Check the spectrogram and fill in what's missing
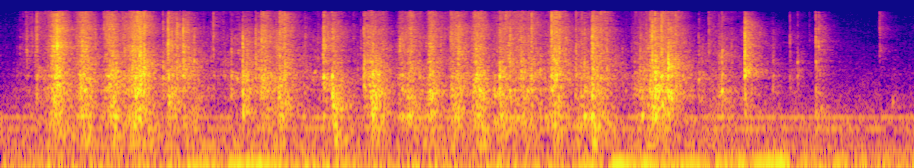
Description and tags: Opening popcorn bag
popcorn, ripping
